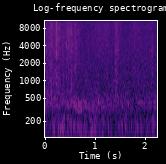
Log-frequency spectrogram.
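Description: Faint, low bird cooing in short repeated phrases, with a few soft clicks.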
